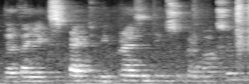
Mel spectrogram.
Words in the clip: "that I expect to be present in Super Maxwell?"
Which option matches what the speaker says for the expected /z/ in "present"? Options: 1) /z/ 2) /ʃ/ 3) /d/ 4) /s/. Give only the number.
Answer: 1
